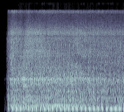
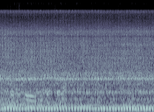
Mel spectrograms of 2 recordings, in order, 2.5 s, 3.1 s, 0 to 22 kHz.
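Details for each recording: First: Honda Vario 125 scooter on center stand at low idle: steady low thrum with faint drivetrain drone as the rear wheel turns by itself without throttle and can't be held by hand; CVT clutch dragging at idle. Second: Honda Vario 125 scooter after repair of rolling without throttle: steady even idle thump near three and a half beats a second, no slipping or dragging noise; normal idle, rpm called good for oil circulation.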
